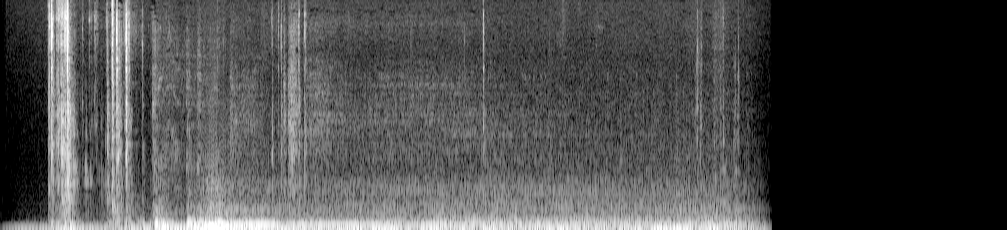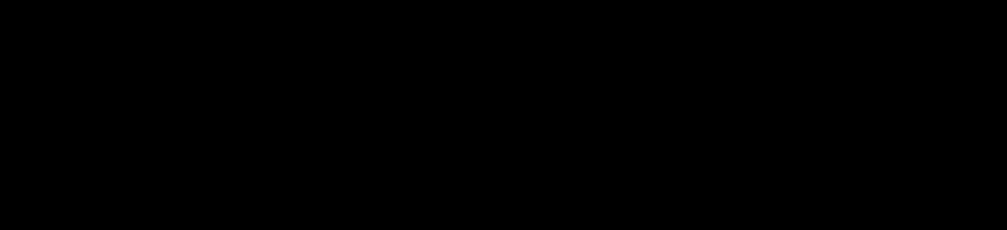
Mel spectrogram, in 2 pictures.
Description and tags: Car starting up
car, ignition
